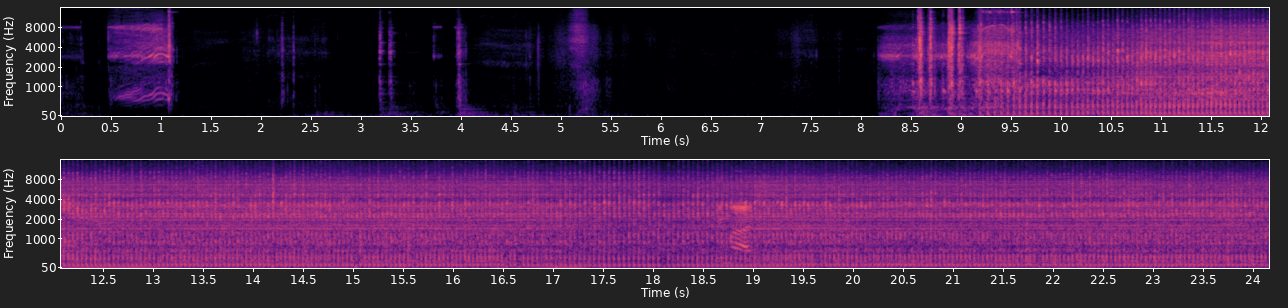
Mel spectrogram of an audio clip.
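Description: A Briggs and Stratton small engine fitted with a turbo, started using oxygen and acetylene: a few sharp pops and rattles, then it catches and roars into a loud, steady close-up run.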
